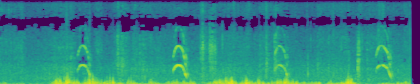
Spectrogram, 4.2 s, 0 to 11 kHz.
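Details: Wild hoary marmots whistling to one another as a danger warning along Mt Rainier's Wonderland Trail, August 2012. Four clear, piercing arched whistles come roughly once a second, each bending down at the end, with gusty wind and rustling beneath.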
